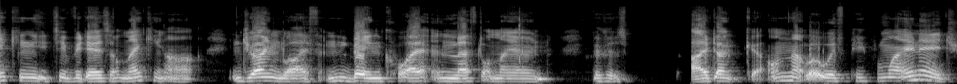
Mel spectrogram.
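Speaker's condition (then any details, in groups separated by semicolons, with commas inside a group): Cerebral palsy; not fully independent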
